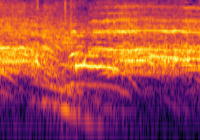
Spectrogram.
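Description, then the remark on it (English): A crowd at a Missouri high school halftime show cheers and whoops loudly at the grand finale of a roller coaster led by a student, many voices overlapping in swooping rising and falling pitches, a steady roar of excited shouting throughout. “And the crowd goes wild.”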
